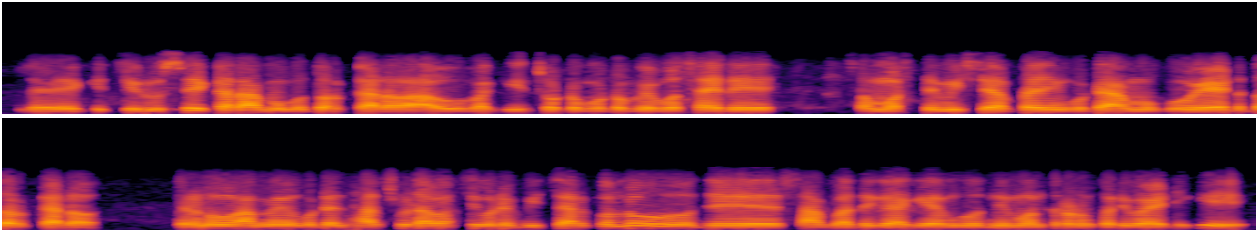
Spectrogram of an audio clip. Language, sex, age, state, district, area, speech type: Odia, male, 60+, Odisha, Jharsuguda, rural, conversation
